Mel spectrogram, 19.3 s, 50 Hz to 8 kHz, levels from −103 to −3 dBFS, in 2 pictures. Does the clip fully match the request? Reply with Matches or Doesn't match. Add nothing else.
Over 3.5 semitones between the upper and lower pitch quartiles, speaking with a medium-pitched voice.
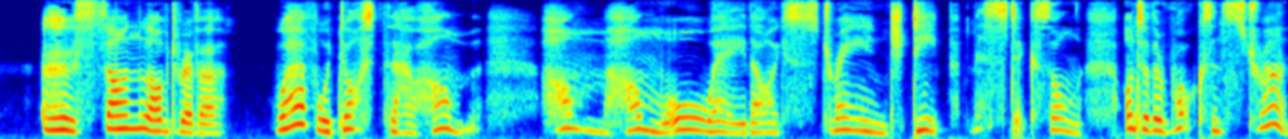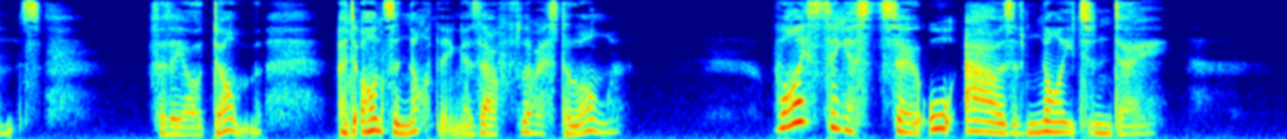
Doesn't match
